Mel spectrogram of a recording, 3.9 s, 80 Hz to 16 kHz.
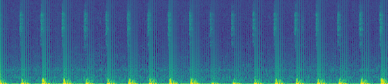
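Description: A padded knitted wool sock heel, stretched on a sock board of the same thickness as a normal heel, is knocked against a table 19 times in a steady, quick rhythm. Each knock is a dull, low thud with almost no ring. The padded heel sounds much more cushioned than a normal heel.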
